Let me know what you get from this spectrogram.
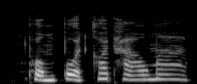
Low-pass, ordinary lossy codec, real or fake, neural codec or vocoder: none; none; real; none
